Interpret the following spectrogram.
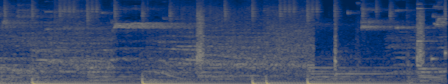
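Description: Hip-hop backing track: deep, sustained bass notes struck anew about once a second, under fast ticking hi-hats.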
